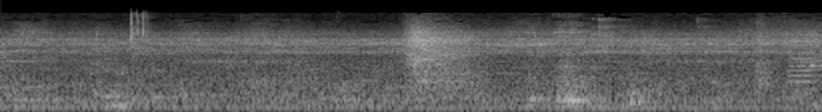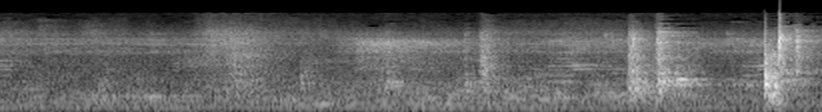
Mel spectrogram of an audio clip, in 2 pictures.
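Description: Gym ambience of background music and indistinct voices, with several short, breathy bursts spaced a few seconds apart as a lifter works through barbell front squat reps. The bursts are loudest in a cluster near the end.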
